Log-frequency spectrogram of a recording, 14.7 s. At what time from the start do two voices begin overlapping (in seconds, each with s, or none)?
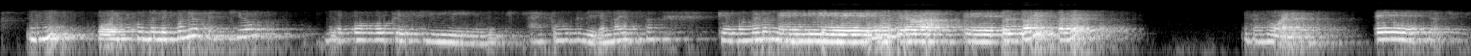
7.8 s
